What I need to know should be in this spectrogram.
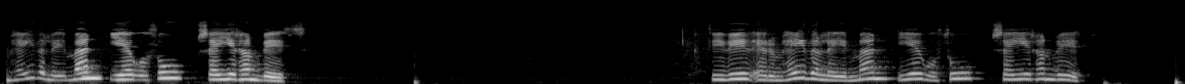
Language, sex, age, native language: Icelandic, female, 50-59, Icelandic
